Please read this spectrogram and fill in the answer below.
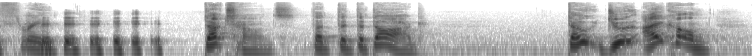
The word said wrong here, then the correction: Dachshund: I guess the correct pronunciation is a Dachshund.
